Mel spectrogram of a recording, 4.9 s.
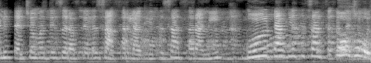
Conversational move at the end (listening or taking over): taking over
